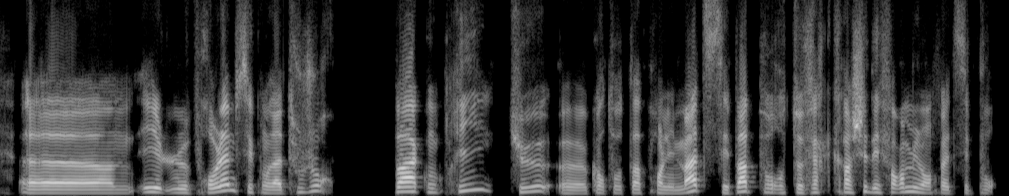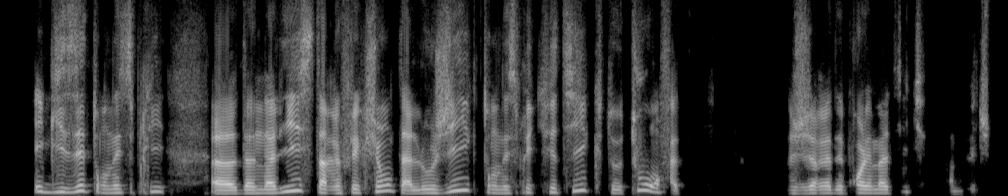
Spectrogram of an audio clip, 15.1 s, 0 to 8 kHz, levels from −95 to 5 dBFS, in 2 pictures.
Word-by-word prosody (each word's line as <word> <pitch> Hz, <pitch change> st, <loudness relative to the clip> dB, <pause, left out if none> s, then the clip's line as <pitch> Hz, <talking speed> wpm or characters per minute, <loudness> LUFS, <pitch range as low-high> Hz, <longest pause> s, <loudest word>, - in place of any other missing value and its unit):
hem 135 Hz, 0 st, +5 dB
et 175 Hz, -1 st, +1 dB
le 150 Hz, -3 st, -5 dB
problème, 165 Hz, -, +3 dB
c'est 160 Hz, -, -4 dB
qu'on 145 Hz, -3 st, -6 dB
a 130 Hz, -, +4 dB
toujours 200 Hz, +5 st, -8 dB, 0.5 s
pas 195 Hz, +1 st, +10 dB
compris 215 Hz, -, -8 dB
que, 195 Hz, +3 st, -4 dB
heu, 125 Hz, -1 st, -4 dB
quand 145 Hz, -1 st, -8 dB
on -, -, -10 dB
t'apprend 140 Hz, +1 st, -3 dB
les 130 Hz, -2 st, -6 dB
maths 210 Hz, -, +6 dB
c'est -, -, -2 dB
pas 195 Hz, +1 st, +7 dB
pour 160 Hz, -7 st, -9 dB
te -, -, -3 dB
faire 160 Hz, +2 st, -2 dB
cracher 170 Hz, +4 st, +2 dB
des 165 Hz, -, -2 dB
formules, 180 Hz, +4 st, -3 dB
en 140 Hz, -, -1 dB
fait, -, -, -6 dB
c'est -, -, -12 dB
pour -, -, -14 dB, 0.4 s
aiguiser 180 Hz, +3 st, -1 dB
ton 145 Hz, -7 st, -8 dB
esprit, 175 Hz, +5 st, -6 dB, 0.4 s
heu, 125 Hz, 0 st, +6 dB
d'analyse, 140 Hz, -, +1 dB
ta 150 Hz, -, +6 dB
réflexion, 150 Hz, -, -2 dB
ta 205 Hz, -, +4 dB
logique, 145 Hz, -, -2 dB
ton 145 Hz, -1 st, -7 dB
esprit 140 Hz, +4 st, -5 dB
critique 215 Hz, -, -7 dB
de 140 Hz, -, -9 dB
tout, 245 Hz, -, -4 dB
en -, -, -4 dB
fait. -, -, -7 dB, 0.8 s
Gérer 135 Hz, +2 st, -1 dB
des 140 Hz, 0 st, -7 dB
problématiques? 145 Hz, +6 st, -3 dB, 0.2 s
Ah -, -, -19 dB
bah 105 Hz, -, -26 dB
tu -, -, -6 dB
150 Hz, 200 wpm, -24 LUFS, 140-195 Hz, 0.8 s, pas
